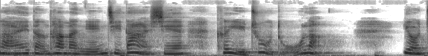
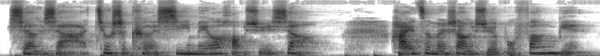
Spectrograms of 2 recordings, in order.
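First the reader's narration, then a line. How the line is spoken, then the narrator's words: Long sigh. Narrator (Chinese): 说着又长叹一声，又道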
